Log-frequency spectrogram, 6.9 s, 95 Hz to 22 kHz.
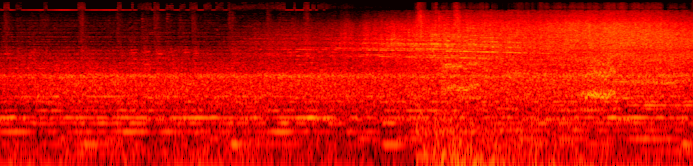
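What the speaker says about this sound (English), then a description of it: "It's time for the Antonov's brakes to do their job." An Antonov 124 cargo plane lands and brakes hard on a runway, a loud, continuous roar of engines and rushing air that swells further after touchdown.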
